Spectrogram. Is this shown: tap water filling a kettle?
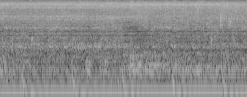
yes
